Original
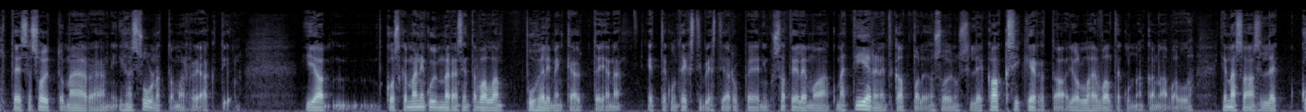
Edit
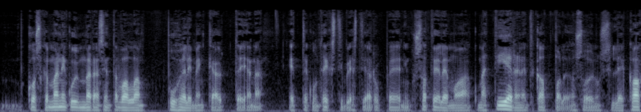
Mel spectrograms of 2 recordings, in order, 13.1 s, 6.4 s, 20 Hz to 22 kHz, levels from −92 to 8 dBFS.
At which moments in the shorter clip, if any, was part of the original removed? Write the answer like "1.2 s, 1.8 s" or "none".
none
